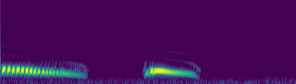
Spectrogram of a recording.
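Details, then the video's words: Spotted dove lure calling, given to set other birds calling. Two low mellow coos: a long sliding coo followed by a shorter coo that rises and then falls. "SUARA BURUNG TEKUKUR MEMANGGIL DAN MENEKAN MEMBUAT BURUNG LAIN IKUTAN BUNYI"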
